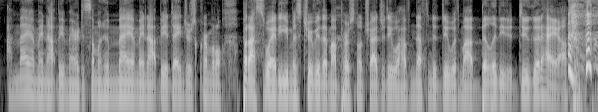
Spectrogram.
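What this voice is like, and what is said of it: Put-on accent quoting film character. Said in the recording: “I love you doing that good accent.”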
